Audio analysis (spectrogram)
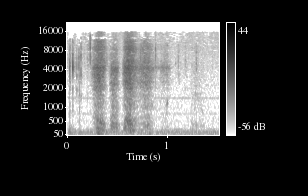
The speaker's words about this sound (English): Okay, he's still chewing, folks, and savoring, which is, as I said, I think it's a good sign.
